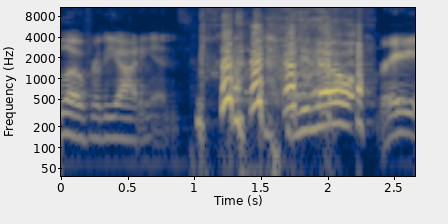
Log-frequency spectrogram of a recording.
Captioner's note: Shane laughs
